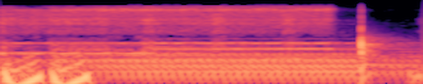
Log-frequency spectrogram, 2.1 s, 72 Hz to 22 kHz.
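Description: JBL Charge 3 Bluetooth speaker at full volume playing a bass test track: deep bass sweeps dip and rise over steady electronic tones. The music cuts out abruptly near the end with a sharp click.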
